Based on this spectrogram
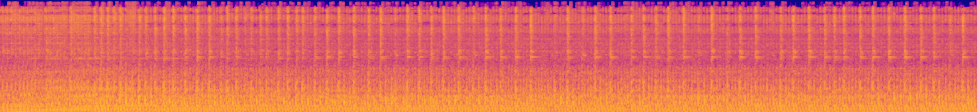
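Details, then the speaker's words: Ner-A-Car single-cylinder engine after rebuild, first start with choke and throttle: rapid, even exhaust beat, crisp regular firing, no misses or knocks; normal running. "well I think I think that's a success isn't it my throttle starts to wiggle around there um well it worked who would have thought"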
